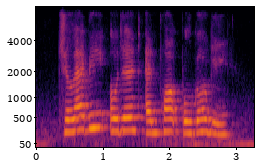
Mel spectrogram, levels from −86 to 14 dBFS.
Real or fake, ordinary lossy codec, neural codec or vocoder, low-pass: fake; Opus, 32 kbps; codec, 16 kHz, 2 kbps, X-Codec, HuBERT features, trained on general audio; 7.2 kHz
